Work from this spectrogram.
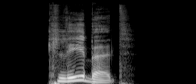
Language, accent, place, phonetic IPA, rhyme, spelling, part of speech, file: German, Germany, Berlin, [ˈkleːbət], -eːbət, klebet, verb, De-klebet.ogg
- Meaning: second-person plural subjunctive I of kleben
